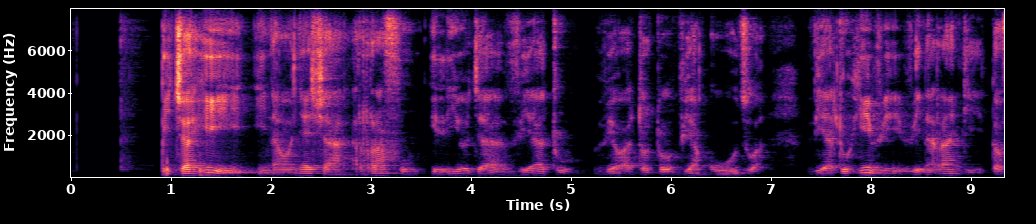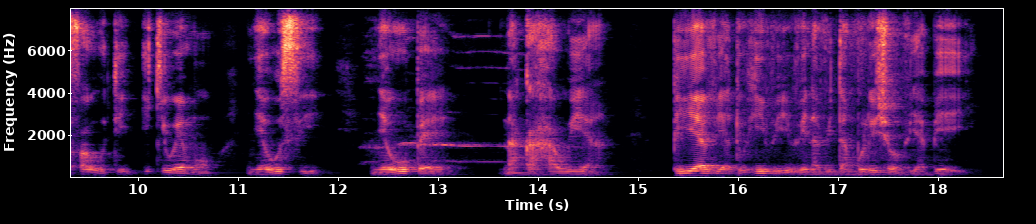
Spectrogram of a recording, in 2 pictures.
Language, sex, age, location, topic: Swahili, male, 25-35, Nairobi, finance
